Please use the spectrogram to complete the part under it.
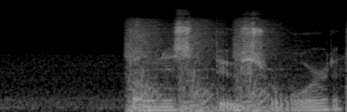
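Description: A bright chime sparkles as a reward bursts open.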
